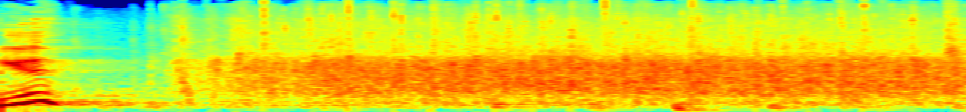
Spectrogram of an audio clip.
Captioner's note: audience applauding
